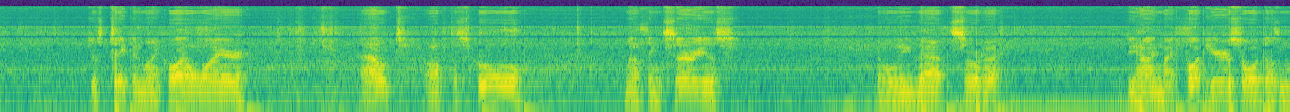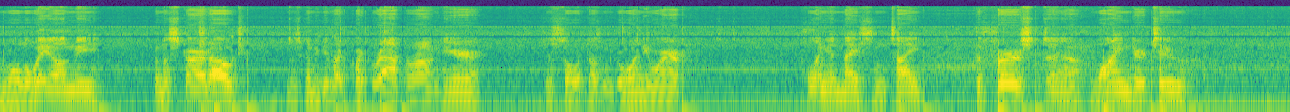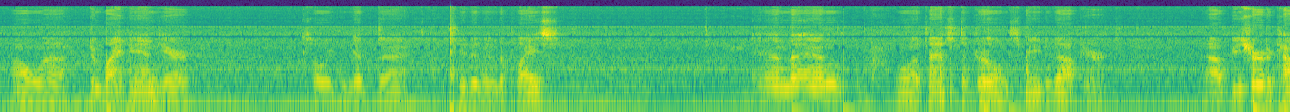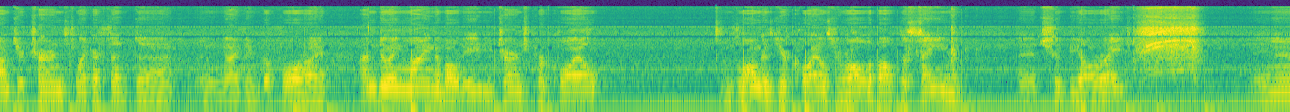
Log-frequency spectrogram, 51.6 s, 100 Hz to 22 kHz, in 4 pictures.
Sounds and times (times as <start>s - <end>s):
Speech: 0.9s - 2.5s, 3.6s - 5.3s, 6.2s - 7.4s, 8.8s - 10.1s, 11.3s - 19.8s, 20.9s - 24.9s, 25.9s - 27.8s, 28.8s - 31.5s, 33.3s - 36.9s, 37.8s - 44.8s, 45.9s - 50.1s, 51.2s - 51.6s.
